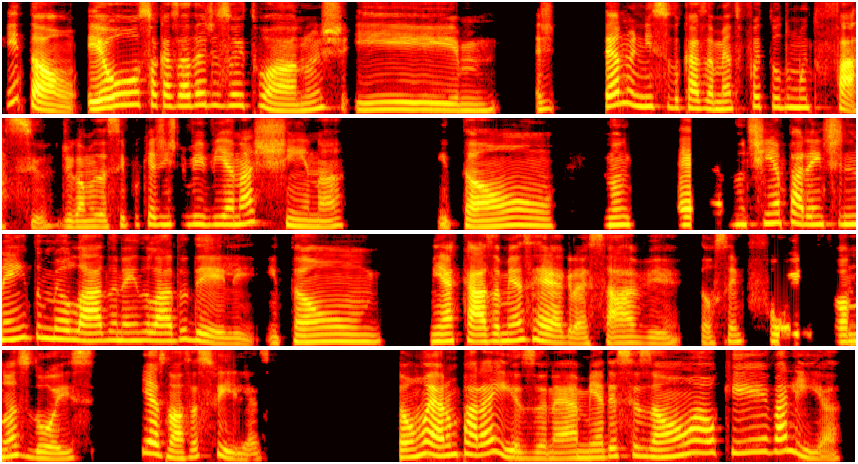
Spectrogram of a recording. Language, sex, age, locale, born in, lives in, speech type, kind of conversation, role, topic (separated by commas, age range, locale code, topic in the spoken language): Portuguese, female, 40-44, pt-BR, Brazil, Italy, conversation, podcast, guest, Já precisou colocar limites com algum parente?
